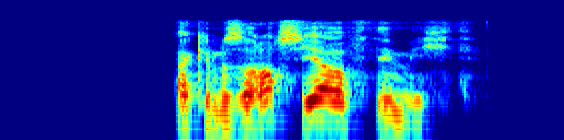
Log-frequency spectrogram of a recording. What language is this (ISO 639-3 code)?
kab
